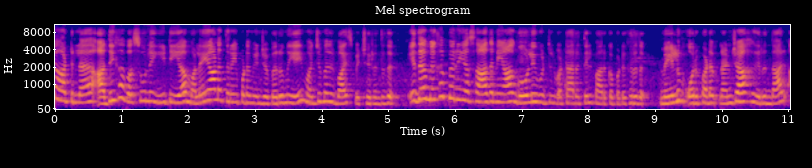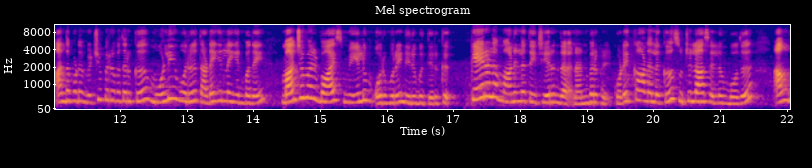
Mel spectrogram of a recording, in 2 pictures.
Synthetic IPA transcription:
naːʈːɪlɐɐðɪɣɐʋɐsuːlɐiːʈːɪjɐmɐlɐjaːlɐt̪ːɪɾɐɪpːɐɽɐmɛndrɐpɛɾɯmɐjɐɪmɐɲd͡ʒɯmɐlbaːjspɛʈrɪɾɯnd̪ɐðɯ | ʔɪðɯmɪɣɐpːɛɾɪjɐsaːðɐnɐjaːɡoːliʋʊʈːɪnʋɐʈːaːɾɐt̪ːɪlpaːɾkɐpːɐɽɯɣɪrɐðɯ | meːlɯmʔɔɾɯpɐɽɐmnɐnraːɣɐɪɾɯnd̪aːlɐ̰nd̪ɐp̬ːɐɽɐmʋɛʈripːɛɾɯʋɐðɐrkɯmɔɭiɔɾɯt̪ɐɽɐjɪlːɐɪɛnbɐðɐɪ | mɐɲd͡ʒɯmɐlbaːjsmeːlɯmɔɾɯmʊrɐɪnɪɾɯbɯt̪ːɪɾɯkːɯ | keːɾɐɭɐmaːnɪlɐt̪ːɐɪt͡ʃːeːɾnd̪ɐnɐnbɐɾɣɐɭkɔɽɐɪkːaːɳɐlɯkːɯsʊt͡ʃːɐlaːsɛlːɯmpoːðɯ | ʔɐŋɡ

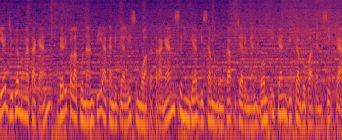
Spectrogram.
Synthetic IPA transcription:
iad͡ʒuɡaməŋat̪aka̰ndaɾipəlakunant̪iakandiɡalisəmuakət̪əɾʔa̰ŋansəɦiŋɡabisaməŋuŋkap̚d͡ʒaɾiŋanbɔmʔḭkandikabupat̪ɛnsika̰

